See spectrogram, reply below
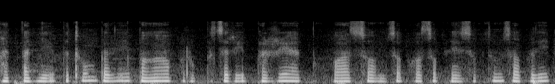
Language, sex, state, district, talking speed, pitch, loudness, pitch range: Mizo, male, Mizoram, Aizawl, 140 wpm, 150 Hz, -19 LUFS, 145-160 Hz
